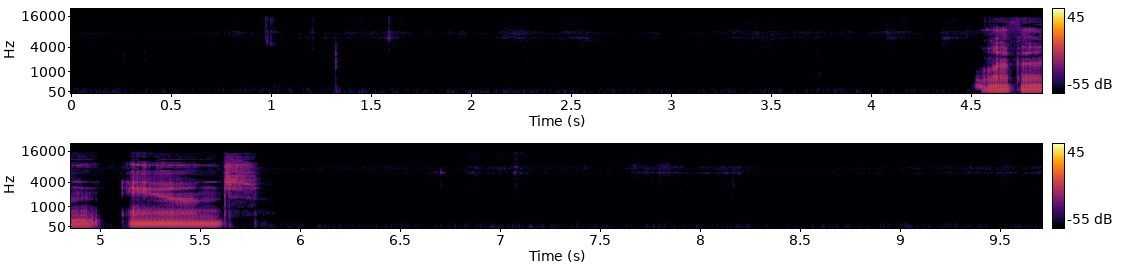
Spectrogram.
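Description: A crochet hook softly rubs and clicks against yarn.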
